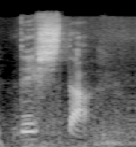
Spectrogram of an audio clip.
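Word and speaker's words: でした: Please get the pronunciation. Deshita. And the I over here is a little silent.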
